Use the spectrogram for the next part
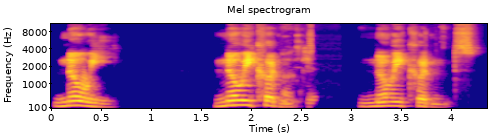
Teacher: sometimes the word he will just attach to the word in front of it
